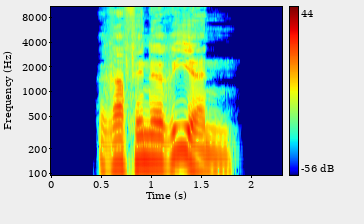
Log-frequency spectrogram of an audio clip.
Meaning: plural of Raffinerie
- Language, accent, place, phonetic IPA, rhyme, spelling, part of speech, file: German, Germany, Berlin, [ʁafinəˈʁiːən], -iːən, Raffinerien, noun, De-Raffinerien.ogg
